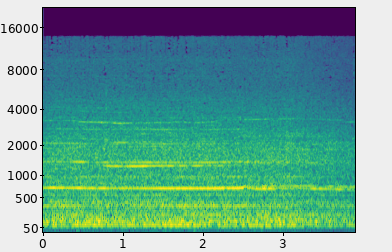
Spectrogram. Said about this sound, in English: To start out, I want to play you a piece of sound. And imagine you live right next door to this drill rig.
